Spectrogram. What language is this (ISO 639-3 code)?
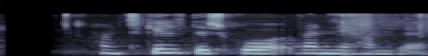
isl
